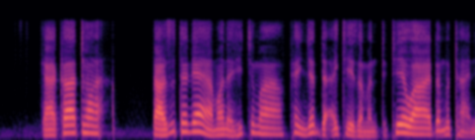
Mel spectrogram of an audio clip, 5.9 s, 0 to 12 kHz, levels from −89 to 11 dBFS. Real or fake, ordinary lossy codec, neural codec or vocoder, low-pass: fake; none; codec, 16 kHz, 0.5 kbps, FunCodec, trained on Chinese and English, 25 frames a second; 7.2 kHz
